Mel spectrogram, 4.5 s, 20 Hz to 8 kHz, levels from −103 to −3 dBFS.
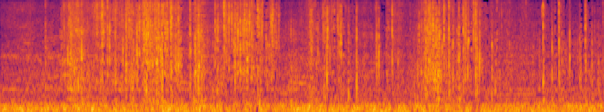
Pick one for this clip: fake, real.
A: real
